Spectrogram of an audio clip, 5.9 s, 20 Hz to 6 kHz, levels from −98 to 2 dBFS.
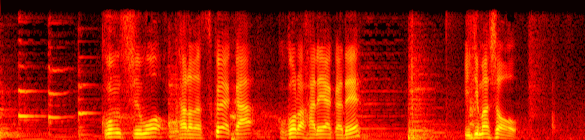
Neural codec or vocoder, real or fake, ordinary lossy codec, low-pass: codec, 16 kHz, 0.9 kbps, LongCat-Audio-Codec; fake; none; 5.4 kHz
